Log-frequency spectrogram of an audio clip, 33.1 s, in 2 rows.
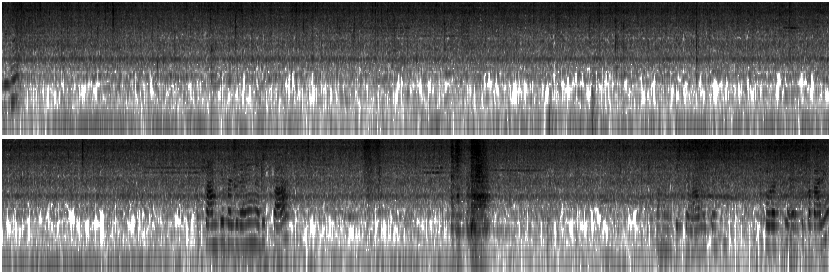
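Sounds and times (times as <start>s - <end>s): vegetables sizzling in oil: 0.0s - 33.0s.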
